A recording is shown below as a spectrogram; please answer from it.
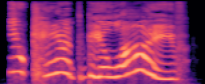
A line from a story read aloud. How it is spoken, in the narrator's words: Chris exclaimed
